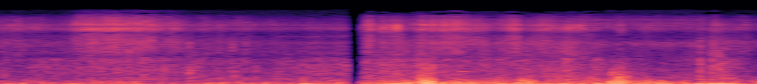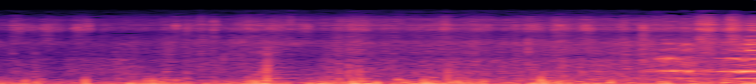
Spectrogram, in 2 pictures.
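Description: Wind rushes past a microphone outdoors.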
